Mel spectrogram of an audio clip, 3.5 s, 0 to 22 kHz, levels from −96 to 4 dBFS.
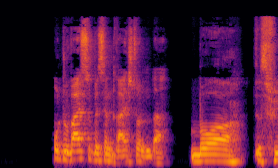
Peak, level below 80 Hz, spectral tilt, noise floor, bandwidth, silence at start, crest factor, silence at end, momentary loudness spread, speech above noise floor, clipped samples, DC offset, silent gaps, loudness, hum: -6 dBFS; -58 dBFS; -4 dB/octave; under -90 dBFS; 15.5 kHz; 0.65 s; 16 dB; 0 s; 10 LU; over 70 dB; under 0.1%; under 0.1%; none; -20 LUFS; none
